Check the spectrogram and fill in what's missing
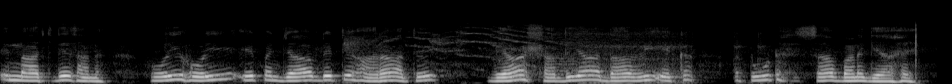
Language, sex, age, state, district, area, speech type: Punjabi, male, 18-30, Punjab, Hoshiarpur, rural, spontaneous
